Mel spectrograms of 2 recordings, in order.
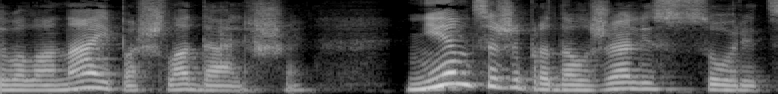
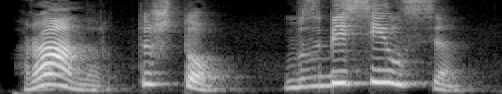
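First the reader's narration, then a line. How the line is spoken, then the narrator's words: Shrieking. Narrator (Russian): визжала Магда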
